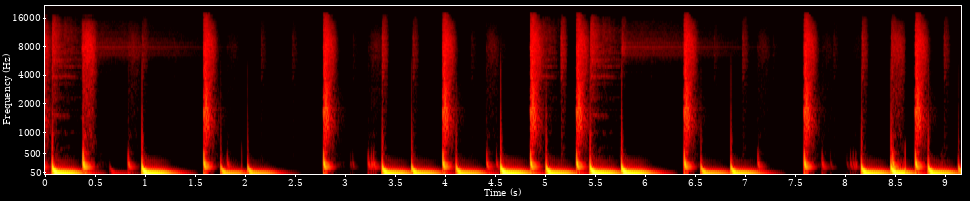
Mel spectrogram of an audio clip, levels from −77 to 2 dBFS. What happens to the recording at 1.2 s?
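Nothing goes wrong at 1.2 s: the music plays through that moment intact, with no dropout, click, glitch or other audible fault.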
